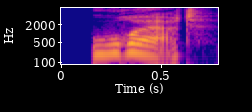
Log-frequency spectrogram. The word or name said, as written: urørt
